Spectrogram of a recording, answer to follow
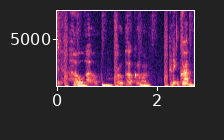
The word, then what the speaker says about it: Ho-Oh: Marco, you pronounce it Ho-Oh from Pokemon.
